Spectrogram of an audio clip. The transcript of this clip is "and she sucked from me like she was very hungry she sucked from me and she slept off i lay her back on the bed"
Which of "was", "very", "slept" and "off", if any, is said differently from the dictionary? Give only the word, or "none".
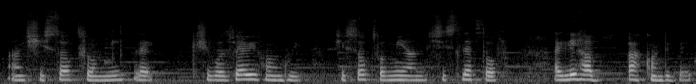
none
